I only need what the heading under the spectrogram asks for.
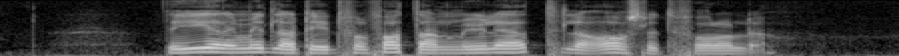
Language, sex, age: Norwegian, male, 22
